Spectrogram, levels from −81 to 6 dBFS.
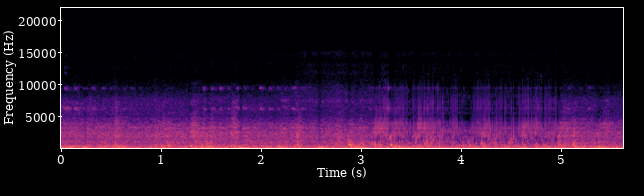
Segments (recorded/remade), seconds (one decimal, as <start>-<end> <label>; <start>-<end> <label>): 0.0-3.1 recorded; 3.1-5.0 remade; 5.0-5.6 recorded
